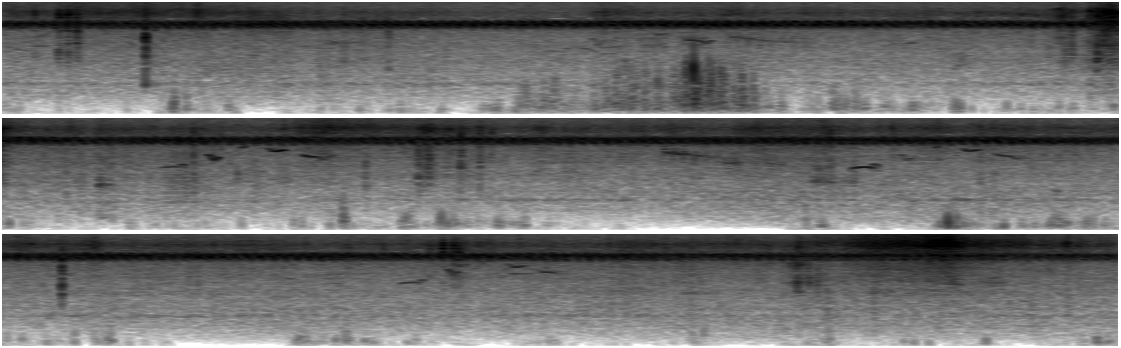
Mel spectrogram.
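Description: Steady high-pitched insect buzzing, with scattered rustles and a few soft knocks from African elephants feeding on dry grass; the loudest rustle comes about three and a half seconds in.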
